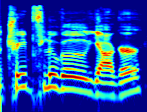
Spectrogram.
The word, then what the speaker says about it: Triebflügeljäger: It is a Triebflügeljager, if I'm saying that right. – Very well done.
